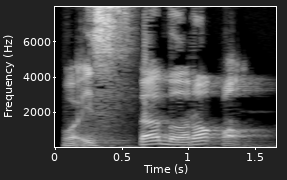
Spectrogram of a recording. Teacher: qaf itu memiliki sifat kuat, kemudian dia karakternya sifatnya dia tebal karena dia memiliki sifat isti'la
